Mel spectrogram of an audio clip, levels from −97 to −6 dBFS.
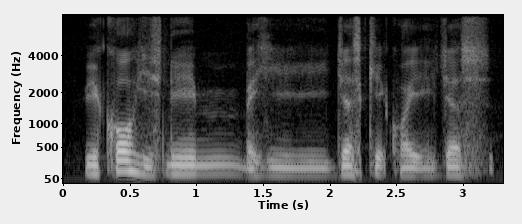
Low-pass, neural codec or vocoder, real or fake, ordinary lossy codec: none; none; real; none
